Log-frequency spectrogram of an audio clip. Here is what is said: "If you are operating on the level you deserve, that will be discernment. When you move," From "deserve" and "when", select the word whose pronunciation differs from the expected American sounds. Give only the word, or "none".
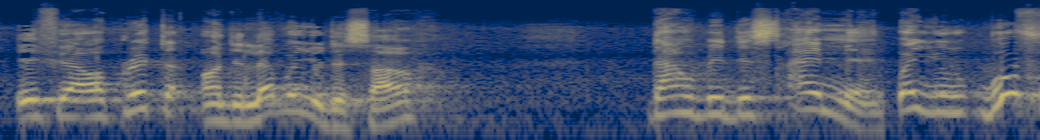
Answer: deserve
